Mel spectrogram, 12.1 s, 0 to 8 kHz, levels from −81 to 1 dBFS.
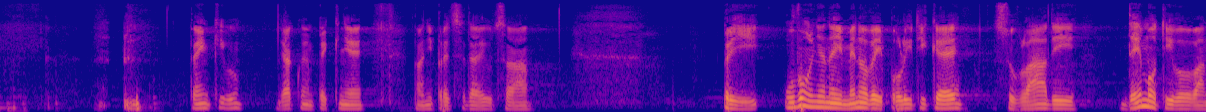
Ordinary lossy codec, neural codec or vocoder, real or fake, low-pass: none; none; real; 7.2 kHz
